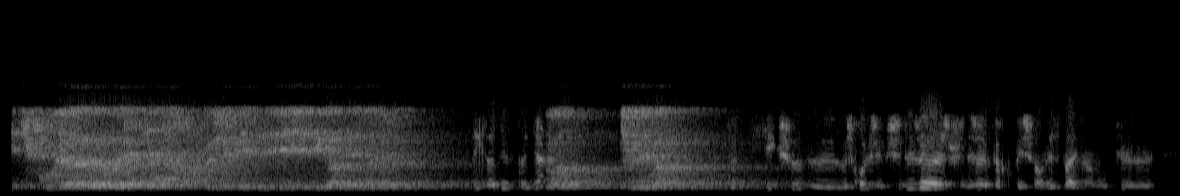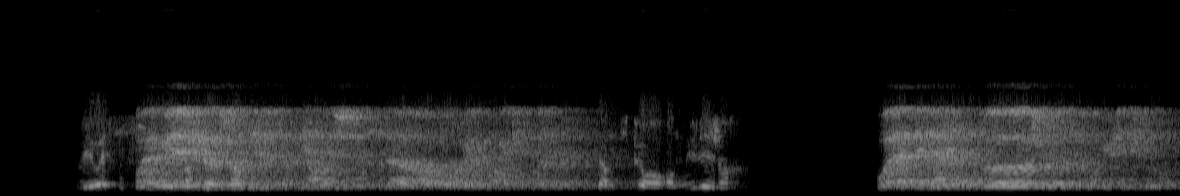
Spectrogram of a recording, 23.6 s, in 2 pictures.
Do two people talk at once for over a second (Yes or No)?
Yes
